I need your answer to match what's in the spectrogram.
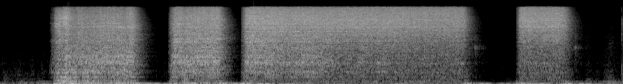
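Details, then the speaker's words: Karcher SC4 steam cleaner repaired for too much steam, test run: sharp bursts of steam hiss, clean starts and stops, no sputter or spitting; operating normally. "И вот он сейчас работает. Аппаратик. Все срабатывает."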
